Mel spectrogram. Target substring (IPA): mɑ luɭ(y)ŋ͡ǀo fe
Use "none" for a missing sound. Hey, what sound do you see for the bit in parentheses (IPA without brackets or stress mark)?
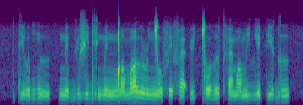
y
